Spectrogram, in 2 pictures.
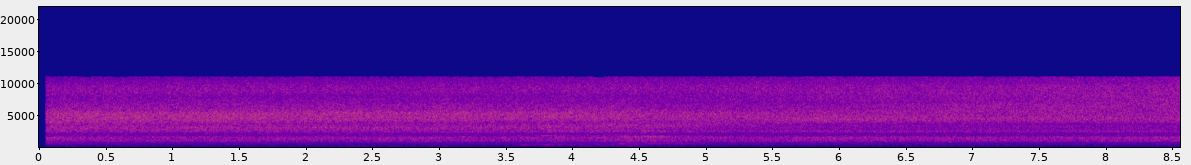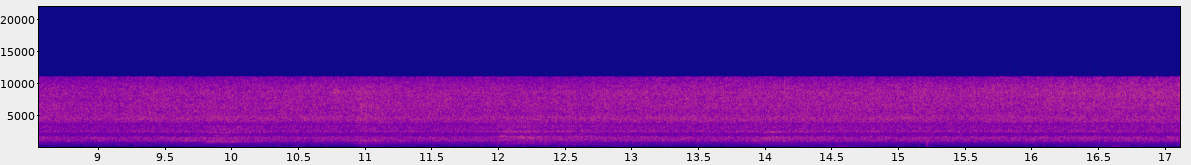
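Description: Indoor water park hall ambience: a steady rush of running water, with faint distant voices now and then.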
